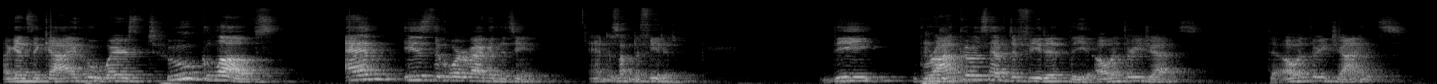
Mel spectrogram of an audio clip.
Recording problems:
off-mic speech; far
room echo; slight; dies away in 0.5 s

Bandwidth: 14.5 kHz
